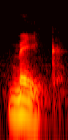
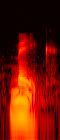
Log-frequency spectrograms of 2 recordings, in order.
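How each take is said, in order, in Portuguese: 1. Termina de repente na consoante K. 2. Termina de repente na consoante K.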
